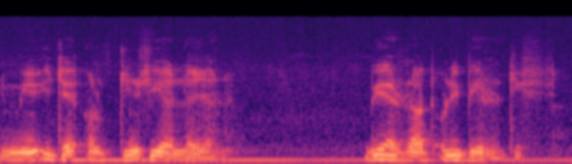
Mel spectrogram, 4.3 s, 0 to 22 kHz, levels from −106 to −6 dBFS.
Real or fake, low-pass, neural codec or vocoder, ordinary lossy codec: real; 14.4 kHz; none; none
